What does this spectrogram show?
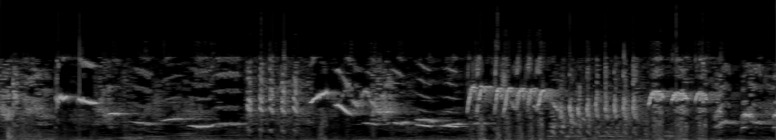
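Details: Nonstop high-pitched song of a brown-chested jungle flycatcher, played to prompt other birds to sing: varied warbled whistles, quick chattering clusters, a dense rippling trill in the middle, then further slurred notes.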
